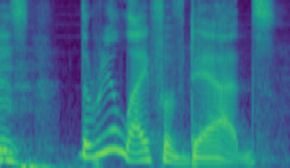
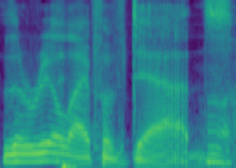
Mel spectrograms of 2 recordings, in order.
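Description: First: It is said in a high voice. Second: It is said in a deep voice.

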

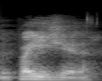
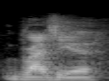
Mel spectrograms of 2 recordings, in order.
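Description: First: The z sound in the word is soft. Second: The z sound in the word is strong. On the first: The speaker calls it right. "There's a slight z in there rather than the strong z sound" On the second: The speaker calls it wrong. "not brazier, which is something else entirely"

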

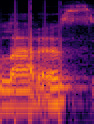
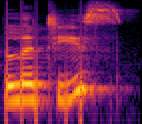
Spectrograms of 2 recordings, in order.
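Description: First: The word is said with a plain pronunciation. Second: The word is said with a fancy pronunciation. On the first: The speaker calls it wrong. "not lattice" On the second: The speaker calls it right. "It just sounds more fancy when you say it that way"

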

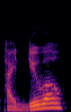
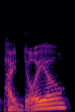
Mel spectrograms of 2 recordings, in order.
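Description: First: The vowel after the d sounds like oo. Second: The vowel after the d sounds like oi. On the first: This is how most people elsewhere pronounce it. "where the rest of the world would say paiduo" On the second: This is how their own school pronounces it. "when you put the E and the U together, it makes an oi sound"

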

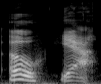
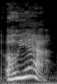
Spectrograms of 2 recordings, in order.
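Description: First: It sounds flat and sarcastic, like mock agreement. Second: It sounds sincere, like a sudden realization.

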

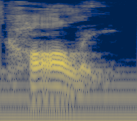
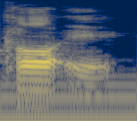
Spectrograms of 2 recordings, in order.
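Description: First: The name is said clearly, with every consonant. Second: The name is slurred, with the middle consonant dropped. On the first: The speaker calls it right. "It's Collie" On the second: The speaker calls it wrong. "He couldn't even talk. He was so messed up"

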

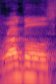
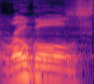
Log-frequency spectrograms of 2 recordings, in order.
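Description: First: The first vowel sounds like 'uh'. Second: The first vowel sounds like 'oh'. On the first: "They get Ruggles" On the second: "they get Rogals"

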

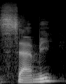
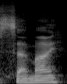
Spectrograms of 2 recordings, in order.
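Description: First: The word is said the British way. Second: The word is said the American way. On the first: The speaker calls it right. "instead of saying semi" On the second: The speaker calls it wrong. "it goes semi"

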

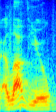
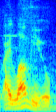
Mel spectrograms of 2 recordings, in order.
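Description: First: It is said in an angry tone. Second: It is said in a warm, calm tone. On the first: "but I can say it with anger" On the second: "I can say to you"

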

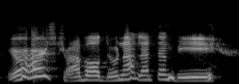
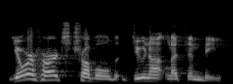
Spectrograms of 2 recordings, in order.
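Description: First: It is read in a Yoda impression. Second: It is read in a normal voice.

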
